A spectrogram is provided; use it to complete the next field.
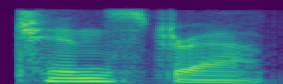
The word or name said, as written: chinstrap penguin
